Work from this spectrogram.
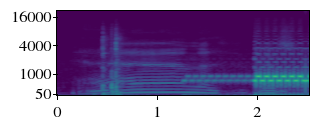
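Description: A telephone ringing with an incoming call: a close, loud electronic ring tone begins partway through, strong and steady, after a few brief tonal chirps and beeps in a quiet room.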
